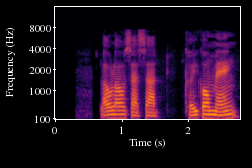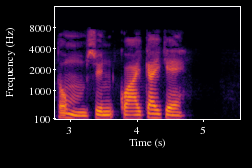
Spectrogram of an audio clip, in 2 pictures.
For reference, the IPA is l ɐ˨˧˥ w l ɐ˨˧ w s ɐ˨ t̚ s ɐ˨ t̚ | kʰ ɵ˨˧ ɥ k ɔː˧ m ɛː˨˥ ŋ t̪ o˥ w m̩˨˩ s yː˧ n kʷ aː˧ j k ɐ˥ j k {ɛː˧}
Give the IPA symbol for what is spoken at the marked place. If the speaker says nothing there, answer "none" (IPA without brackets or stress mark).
ɛː˧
